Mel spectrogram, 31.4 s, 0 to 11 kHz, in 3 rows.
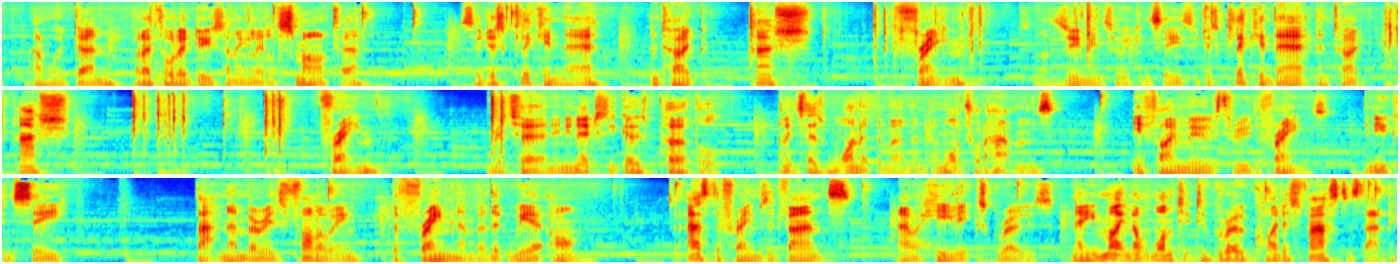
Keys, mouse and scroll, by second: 0.8 click, 6.4-7.3 typing, 7.6 shift+middle click, 9.0 click, 11.4-12.6 typing, 14.2 Return, 18.7 click, 26.0 click, 27.3 middle click, 28.6 click.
